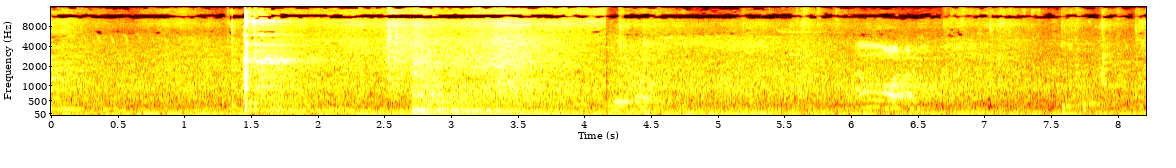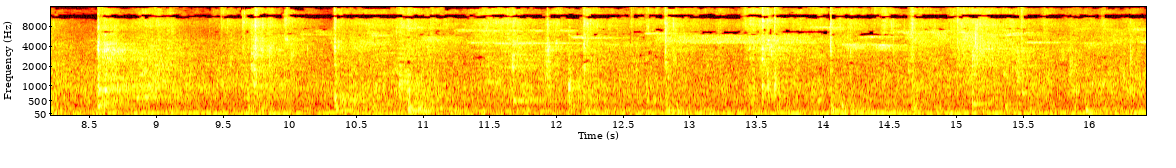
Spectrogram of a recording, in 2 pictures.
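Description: A sharp knock about a second and a half in, then a splash that dies away over a couple of seconds as a magnet fishing magnet goes into the canal, followed by low steady outdoor background with faint voices.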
